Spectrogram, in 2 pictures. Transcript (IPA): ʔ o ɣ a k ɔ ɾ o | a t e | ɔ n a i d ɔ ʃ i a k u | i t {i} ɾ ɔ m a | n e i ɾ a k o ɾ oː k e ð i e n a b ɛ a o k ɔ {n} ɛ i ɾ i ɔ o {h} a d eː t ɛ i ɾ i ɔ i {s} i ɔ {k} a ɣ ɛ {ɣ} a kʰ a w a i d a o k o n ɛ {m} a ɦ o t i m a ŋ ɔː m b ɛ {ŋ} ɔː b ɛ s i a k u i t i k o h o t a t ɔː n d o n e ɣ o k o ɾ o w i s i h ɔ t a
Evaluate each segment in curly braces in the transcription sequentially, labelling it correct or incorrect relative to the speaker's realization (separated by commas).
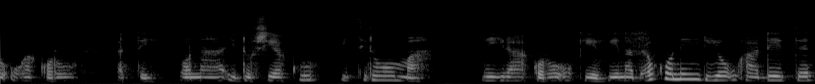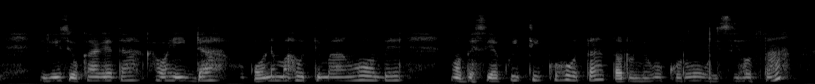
correct, correct, correct, correct, correct, incorrect, correct, correct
